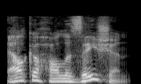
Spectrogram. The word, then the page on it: alcoholization: British English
